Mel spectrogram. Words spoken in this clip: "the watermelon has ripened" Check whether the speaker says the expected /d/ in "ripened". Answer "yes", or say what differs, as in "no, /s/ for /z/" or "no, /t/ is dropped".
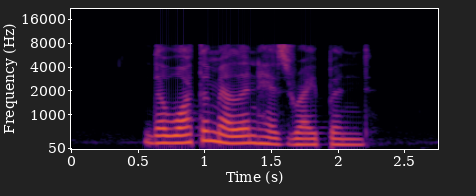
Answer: yes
